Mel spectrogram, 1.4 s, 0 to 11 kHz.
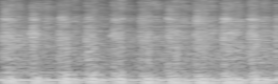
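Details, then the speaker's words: Renault Trafic van just restarted after 23 years on a makeshift homemade exhaust: deep, loud, lumpy, uneven chuffing at idle through a poorly silenced pipe, spitting black smoke, with the exhaust manifold smoking as moisture burns off. "Ouais, il fait quand même pas mal de bruit hein."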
